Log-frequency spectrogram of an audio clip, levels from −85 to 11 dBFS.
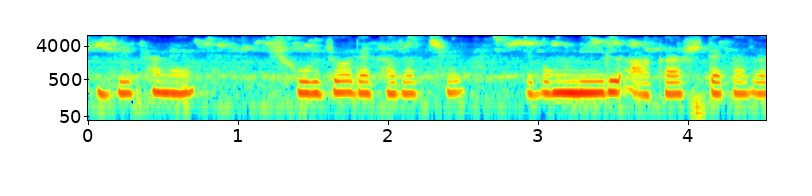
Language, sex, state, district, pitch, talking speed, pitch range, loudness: Bengali, female, Tripura, West Tripura, 220 Hz, 120 wpm, 215-230 Hz, -14 LUFS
